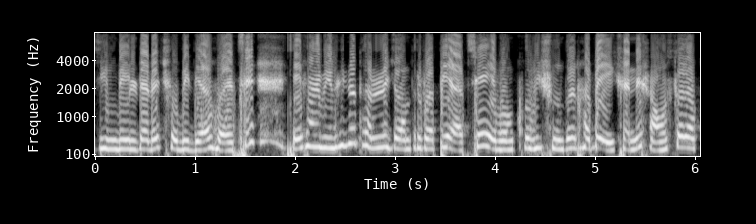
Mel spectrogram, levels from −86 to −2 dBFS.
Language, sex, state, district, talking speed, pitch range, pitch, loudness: Bengali, female, West Bengal, Malda, 170 wpm, 225-270 Hz, 240 Hz, -11 LUFS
